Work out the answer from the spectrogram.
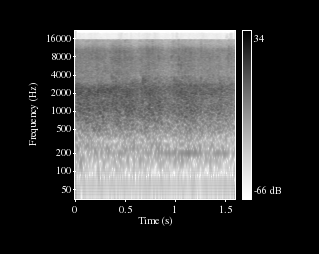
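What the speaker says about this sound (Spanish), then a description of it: "le damos un aplauso al Señor" A brief burst of dense applause from a church congregation during a Sunday service, loud and steady throughout.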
